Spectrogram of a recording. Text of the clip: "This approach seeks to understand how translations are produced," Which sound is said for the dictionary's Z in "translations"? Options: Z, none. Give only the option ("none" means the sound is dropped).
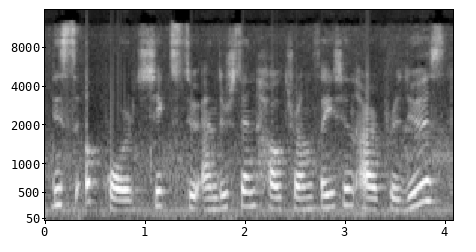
none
